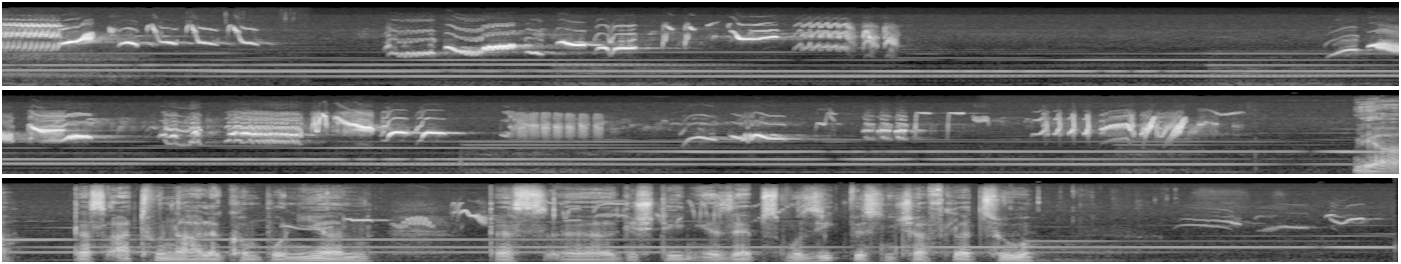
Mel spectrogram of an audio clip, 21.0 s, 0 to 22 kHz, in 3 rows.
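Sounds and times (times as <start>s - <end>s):
blackbird singing loudly in rapid varied chirps, trills and whistles: 0.0s - 4.8s, 6.6s - 20.9s
steady low hum: 9.5s - 20.9s
speech: 13.8s - 19.4s.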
